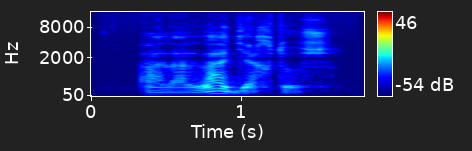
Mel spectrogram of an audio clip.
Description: αλαλάγγιαχτος [alaꞋlaɟaxtos] – ΔΠΗ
